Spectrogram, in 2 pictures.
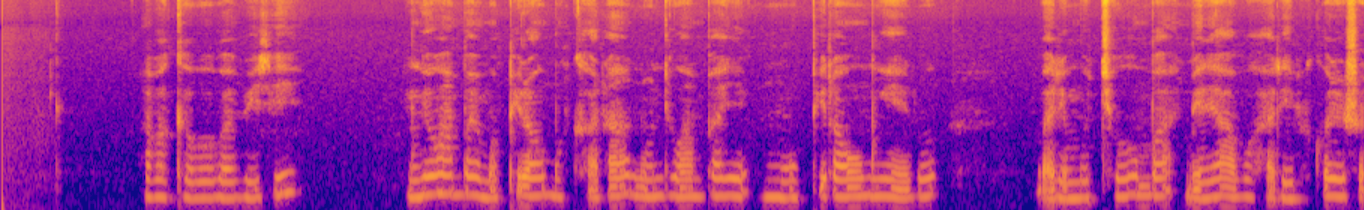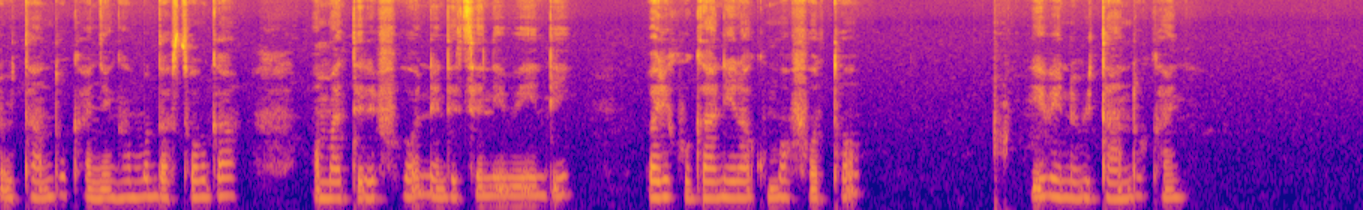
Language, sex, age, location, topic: Kinyarwanda, female, 18-24, Huye, finance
